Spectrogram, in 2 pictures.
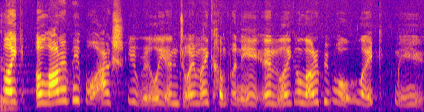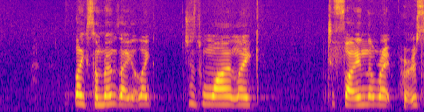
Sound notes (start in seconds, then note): none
